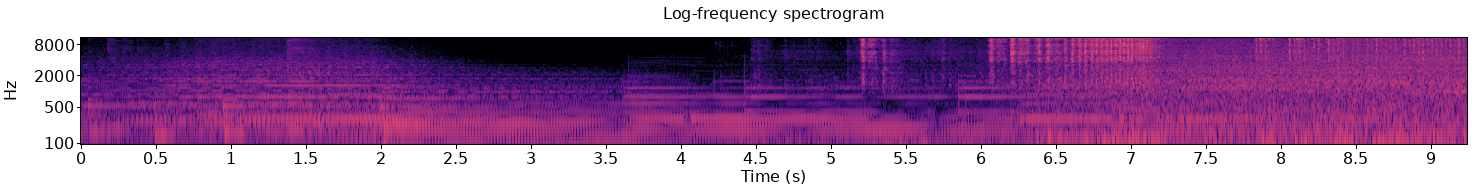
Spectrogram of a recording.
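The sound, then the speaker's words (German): Heavy diesel tractor engines run steadily and loudly before sunrise as farmers drive to meeting points on their first day of protest in Brandenburg, Germany, their deep droning hum growing rougher and more rattling toward the end, with no voices present. “Die Sonne war noch nicht mal aufgegangen, da waren Sie schon auf den Beinen und auf Ihren Treckern, die Bäuerinnen und Bauern an ihrem ersten Protesttag, beispielsweise hier in Brandenburg, auf dem Weg zu Treffpunkten.”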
